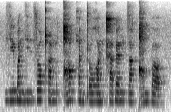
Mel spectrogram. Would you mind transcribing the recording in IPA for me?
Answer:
zʲeɓanʲzʲʌnʲso qʰeŋʌɡ͡ǃa qʰənʲtʼoʁʌnʲ kʰaɗɛŋ taɡ͡ǃanʲ pʌ

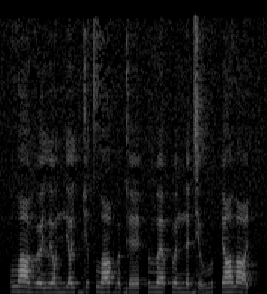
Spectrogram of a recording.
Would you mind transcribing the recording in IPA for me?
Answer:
ðˤɛvølʲɔ nʲʌlʲ ɡit ðˤebøɡe | vɛpønedʲɵv | eðˤi

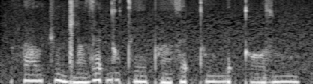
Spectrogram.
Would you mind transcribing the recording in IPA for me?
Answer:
θa˦ʊ̯t͡ɕũ˦˨d͡ʑã˨ zɛ˦ʔdu˦˨ tʰe˨ pʰã˨sʰɛ˦ʔtʰũ˦ ŋɛ˦ʔ kʰɔ˨zũ˦

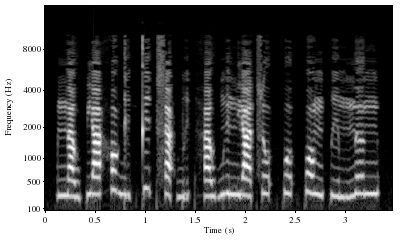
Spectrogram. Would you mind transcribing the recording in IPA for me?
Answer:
n̪a˨˩wpja˧hɔ˥˧ ɡi˨k̚t̪i˦ʔsa˨ʔ bi˨ʔha˧wbĩ˥˧ n̪ja˧ t͡so˦ʔpo˦ʔpɔ˥˧ŋ pi˨˩mn̪ə˦ŋ

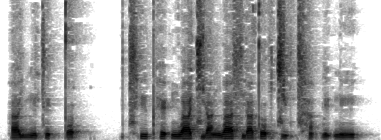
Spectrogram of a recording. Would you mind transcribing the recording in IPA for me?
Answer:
a˨˩jŋĩ˧ t͡sĩ˨t̚t̪ɔ˨t̚ | t͡sʰi˦pʰe˦ʔn̪wa˦t͡ɕja˧ ŋwa˥˧sja˧t̪o˦ʔt͡ɕi˨ʔ t͡sʰã˨p̚li˨ʔn̪ĩ˥˧

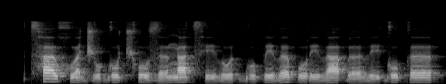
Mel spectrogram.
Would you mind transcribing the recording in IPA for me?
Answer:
t͡sʰa˥ə̯χʷa˧˩ d͡ʒo˩˧ɡo˥˧ t͡ʃʰo˧˩zɜ˩˧ŋa˧ t͡sʰe˩˧ðo˧ə̯ ɡ͡bo˩˧pe˧˩ðɜ˥˧po˧˩ ɾe˧ða˥˧ɓɜ˩˧ ðe˩˧ɡo˥˧kɜ˥

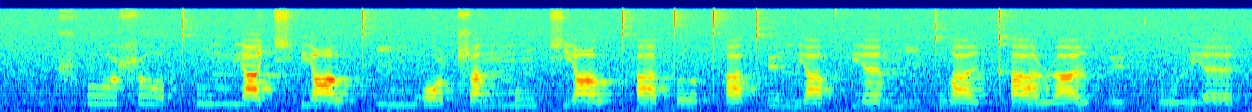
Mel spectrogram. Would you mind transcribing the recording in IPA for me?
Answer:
ʈ͡ʂʰo˦ʊ̯ʂɤ˥˨ t̪ʰu˦mjä˥˨t͡ɕʰjɑ˨˩ʊ̯ t̪ʰi˥˨mwɔ˥˨ʈ͡ʂa˨˦nmʊ˥˨ŋ t͡ɕjɑ˥˨ʊ̯ t̪ʰä˨˩t̪ɤ˥˨ t̪ʰä˨˦t̪ʰy˥˨n̪jä˨˦ pʰjɛ˦mi˨˦t̪wa˦ɪ̯ kʰä˥˨ɻa˨˦ɪ̯ py˨˩pʰu˦ljɛ˨˩

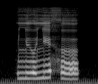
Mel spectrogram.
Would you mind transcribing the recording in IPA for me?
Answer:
lʲɤlʲɛhəː

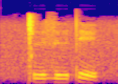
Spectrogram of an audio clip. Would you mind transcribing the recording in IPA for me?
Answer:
ǀɨ zɨte

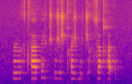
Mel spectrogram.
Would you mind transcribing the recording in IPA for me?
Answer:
ɹɤxtʰaθʉj t͡ʃʰuʒʏʒqʰʉʒbɤ t͡ʃɒxsʉqʰaθ

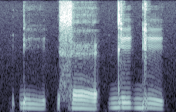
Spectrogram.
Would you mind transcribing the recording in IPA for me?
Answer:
ɗi̤ | sɛ̤ | di ɡi

